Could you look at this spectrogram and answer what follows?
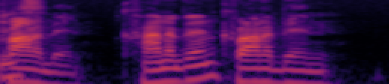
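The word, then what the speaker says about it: Khruangbin: Cronabin. That's how you say it. They got a weird name, but Cronabin.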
